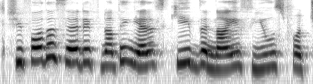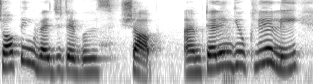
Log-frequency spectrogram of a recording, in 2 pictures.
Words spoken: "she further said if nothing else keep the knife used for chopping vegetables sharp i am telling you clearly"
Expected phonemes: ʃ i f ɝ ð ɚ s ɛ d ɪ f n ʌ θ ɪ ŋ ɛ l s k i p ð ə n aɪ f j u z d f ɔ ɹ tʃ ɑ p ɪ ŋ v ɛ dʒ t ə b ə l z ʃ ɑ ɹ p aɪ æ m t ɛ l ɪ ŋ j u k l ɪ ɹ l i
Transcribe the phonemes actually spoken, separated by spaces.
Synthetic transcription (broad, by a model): ʃ i f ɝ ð ɚ s ɛ d ɪ f n ʌ t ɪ ŋ ɛ l s k i p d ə n aɪ f j u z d f ɔ ɹ tʃ ɑ p ɪ ŋ v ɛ dʒ t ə b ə l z ʃ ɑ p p aɪ m t ɛ l ɪ ŋ j u k l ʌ ɹ l i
